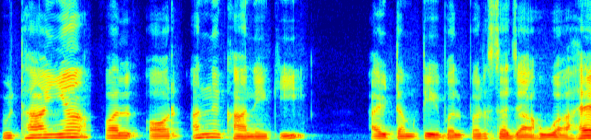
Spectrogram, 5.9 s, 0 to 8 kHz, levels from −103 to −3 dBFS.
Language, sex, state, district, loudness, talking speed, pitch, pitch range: Hindi, male, Uttar Pradesh, Lucknow, -21 LUFS, 120 wpm, 125 Hz, 115-145 Hz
